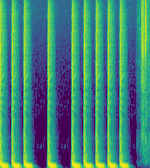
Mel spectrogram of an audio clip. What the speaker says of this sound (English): And that's the kick drum sound.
